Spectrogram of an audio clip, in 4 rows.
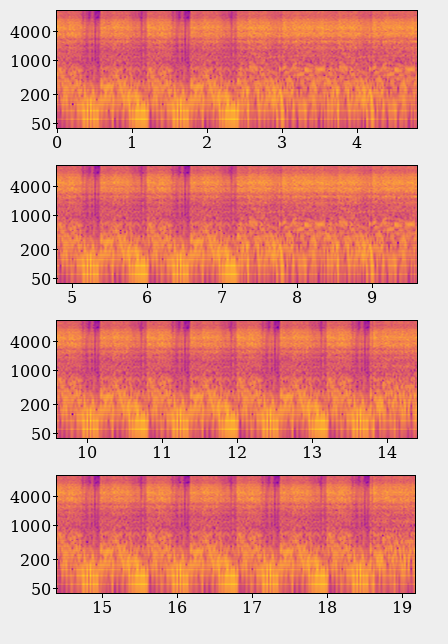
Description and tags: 100 Grunge low gut 01
variety, blazin, distort, synth, gritar, guitar, crushed, bit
